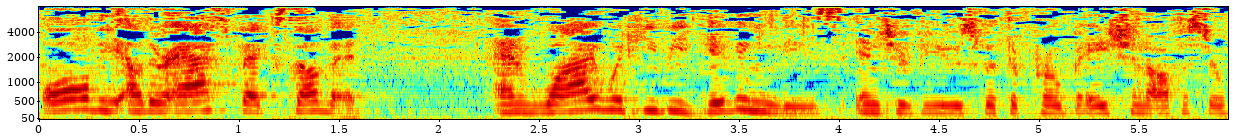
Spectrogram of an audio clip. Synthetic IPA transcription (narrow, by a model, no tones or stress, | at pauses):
ɔlˠðiʔʌðə˞æspɛk̚tsʌvɪɾ | ʔɨ̃nwaɪwəd̚ibiɡɪvɪ̃ŋðizɪ̃ntə˞vjʉzwɨðɨpʰɹ̥oʊbeɪʃɨ̃nɔfəsə˞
